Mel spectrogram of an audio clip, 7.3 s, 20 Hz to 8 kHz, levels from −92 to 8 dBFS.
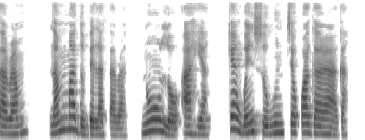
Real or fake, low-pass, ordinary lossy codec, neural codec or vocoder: real; 7.2 kHz; none; none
